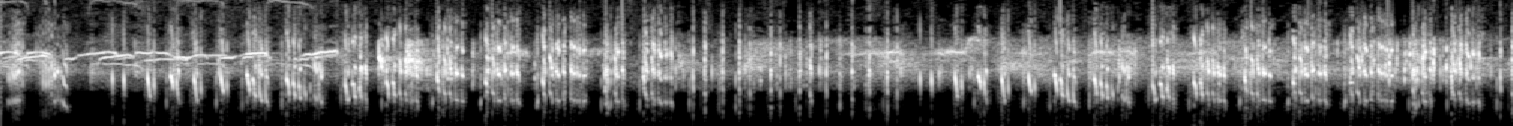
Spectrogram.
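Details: Dense swiftlet chatter from a mixed set of calls: fast clicking chirps and high twitters, with a thin whistled tone near the start.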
